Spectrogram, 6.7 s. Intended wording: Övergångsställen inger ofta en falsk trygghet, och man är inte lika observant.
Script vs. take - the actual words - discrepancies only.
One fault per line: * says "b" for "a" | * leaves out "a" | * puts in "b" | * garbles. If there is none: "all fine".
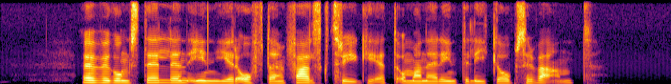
all fine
